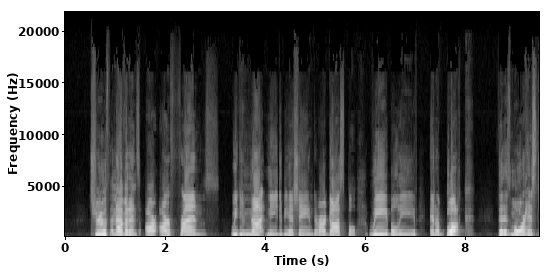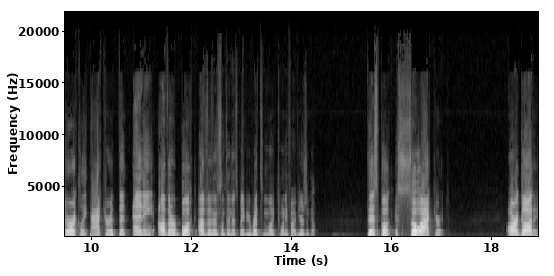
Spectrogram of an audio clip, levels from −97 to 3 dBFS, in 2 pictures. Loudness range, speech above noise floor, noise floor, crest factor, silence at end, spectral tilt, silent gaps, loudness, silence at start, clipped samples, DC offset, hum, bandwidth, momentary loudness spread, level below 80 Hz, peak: 7 LU; 53 dB; -73 dBFS; 20 dB; 0 s; -5 dB/octave; none; -20 LUFS; 0.5 s; under 0.1%; under 0.1%; none; 16 kHz; 16 LU; -56 dBFS; 0 dBFS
